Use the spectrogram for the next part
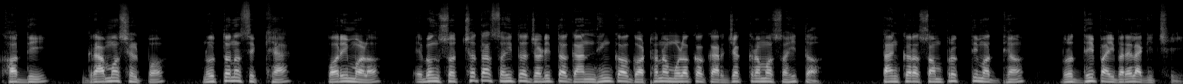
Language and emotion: Odia, neutral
